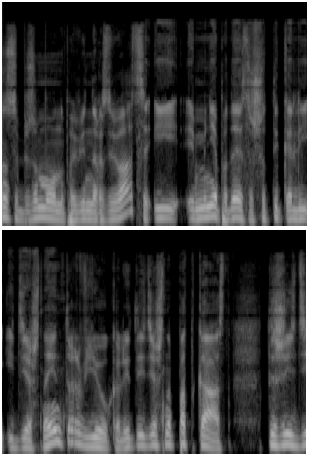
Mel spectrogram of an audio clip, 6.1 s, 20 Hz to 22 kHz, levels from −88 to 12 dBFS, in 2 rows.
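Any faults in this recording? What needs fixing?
From 1.34 to 3.62 s, crude rate conversion that repeats samples, fitting a 32 kHz to 44.1 kHz step, adds inharmonic fizz that follows loud, bright speech, unlike steady hiss. Resample with a proper band-limited, anti-imaging filter, not sample repetition.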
